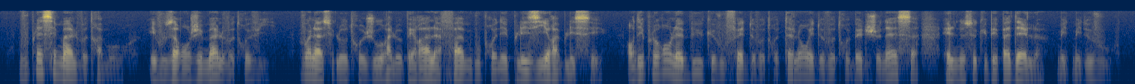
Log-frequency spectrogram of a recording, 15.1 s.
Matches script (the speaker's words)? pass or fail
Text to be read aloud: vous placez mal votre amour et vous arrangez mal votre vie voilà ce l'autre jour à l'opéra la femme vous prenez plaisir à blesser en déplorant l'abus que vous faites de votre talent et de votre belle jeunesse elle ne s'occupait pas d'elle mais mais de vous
pass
